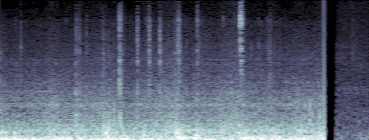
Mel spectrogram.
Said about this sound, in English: Honda Odyssey.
